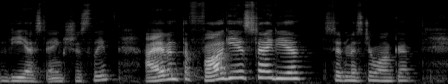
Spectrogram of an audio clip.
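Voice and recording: A natural voice, reading aloud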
